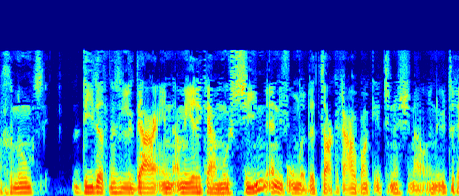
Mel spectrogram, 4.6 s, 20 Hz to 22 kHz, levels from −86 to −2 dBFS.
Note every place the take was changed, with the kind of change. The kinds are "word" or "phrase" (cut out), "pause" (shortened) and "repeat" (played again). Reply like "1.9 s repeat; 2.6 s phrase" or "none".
2.9 s word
